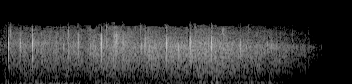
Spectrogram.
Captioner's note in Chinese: 掌聲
